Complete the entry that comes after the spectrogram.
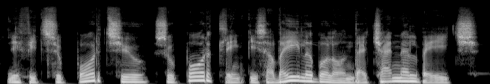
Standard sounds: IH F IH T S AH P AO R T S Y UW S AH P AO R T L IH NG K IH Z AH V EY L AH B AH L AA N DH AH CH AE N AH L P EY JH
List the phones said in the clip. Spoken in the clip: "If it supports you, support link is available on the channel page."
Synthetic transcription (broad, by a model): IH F IH T S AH P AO R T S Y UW S AH P AO R T L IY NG K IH S AH V EY L AH B AH L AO N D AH CH AE N AH L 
